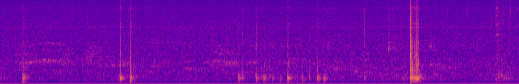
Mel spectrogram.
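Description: Scattered dull knocks and taps of a plastic spatula and hands on a cutting board while peanut butter is spread on a tortilla, over steady background noise. There is a pair about two and a half seconds in, a quick run of taps in the middle, and one louder clatter about eight seconds in.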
